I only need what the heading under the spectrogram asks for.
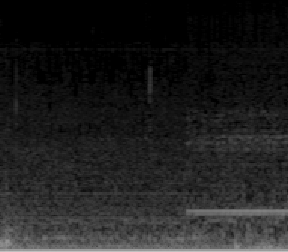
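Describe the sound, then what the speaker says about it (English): Telephone ringback tone of an outgoing call heard over a speakerphone held close to a microphone, a steady electronic tone sounding alone and moderately loud, with no talk. "It's ringing."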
